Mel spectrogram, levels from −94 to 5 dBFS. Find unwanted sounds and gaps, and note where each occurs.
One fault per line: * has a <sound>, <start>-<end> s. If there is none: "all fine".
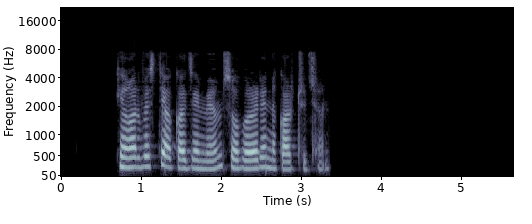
all fine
